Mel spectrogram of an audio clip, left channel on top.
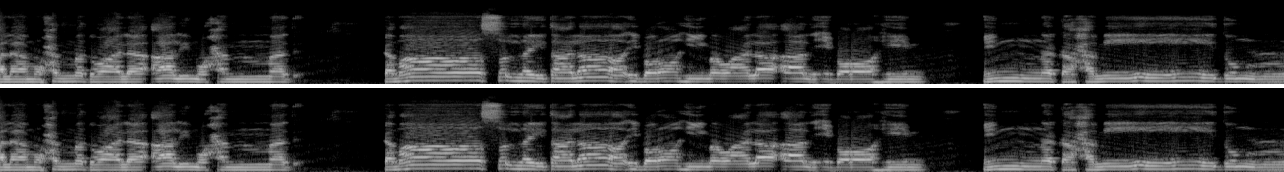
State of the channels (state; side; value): identical; both; correlation 1.00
